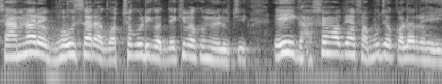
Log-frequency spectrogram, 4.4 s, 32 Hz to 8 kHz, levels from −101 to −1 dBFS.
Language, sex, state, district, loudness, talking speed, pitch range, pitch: Odia, male, Odisha, Nuapada, -16 LUFS, 190 wpm, 170-220 Hz, 200 Hz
